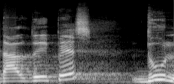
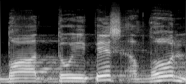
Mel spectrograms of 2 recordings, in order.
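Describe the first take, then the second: First: Light dental d in দাল and দুন; দুন as a thin DOON; plain dal. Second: বদ and বুন with thick, full-mouthed d; বুন as a heavy, rounded DAWN; heavy dad. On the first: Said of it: "এই হরফটির উচ্চারণ হচ্ছে". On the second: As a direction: say বদ as dark, emphatic DAWD. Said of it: "আর এর দদ". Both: Shown as a demonstration.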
